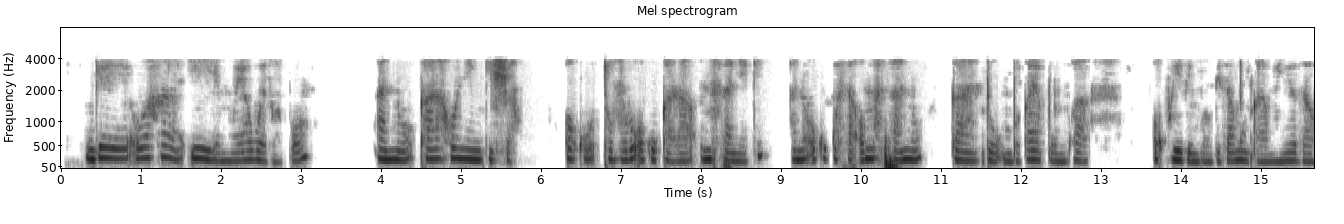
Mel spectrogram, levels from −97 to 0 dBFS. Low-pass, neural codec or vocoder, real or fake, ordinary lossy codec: 7.2 kHz; none; real; AAC, 16 kbps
